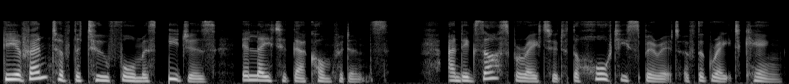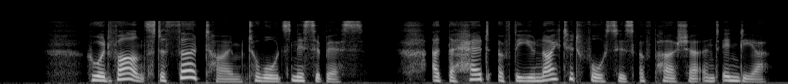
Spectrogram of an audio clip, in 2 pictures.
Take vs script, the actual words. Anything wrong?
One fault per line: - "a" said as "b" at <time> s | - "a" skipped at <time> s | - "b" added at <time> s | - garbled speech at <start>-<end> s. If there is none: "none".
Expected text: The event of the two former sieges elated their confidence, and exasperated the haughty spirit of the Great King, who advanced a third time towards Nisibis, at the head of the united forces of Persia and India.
none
